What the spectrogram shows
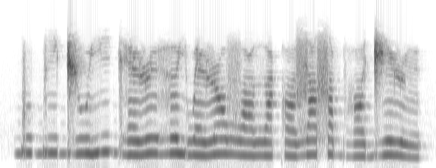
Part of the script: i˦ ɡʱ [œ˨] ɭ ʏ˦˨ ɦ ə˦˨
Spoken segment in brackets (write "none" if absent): ɛ˨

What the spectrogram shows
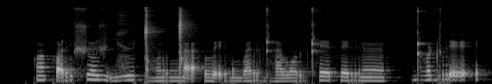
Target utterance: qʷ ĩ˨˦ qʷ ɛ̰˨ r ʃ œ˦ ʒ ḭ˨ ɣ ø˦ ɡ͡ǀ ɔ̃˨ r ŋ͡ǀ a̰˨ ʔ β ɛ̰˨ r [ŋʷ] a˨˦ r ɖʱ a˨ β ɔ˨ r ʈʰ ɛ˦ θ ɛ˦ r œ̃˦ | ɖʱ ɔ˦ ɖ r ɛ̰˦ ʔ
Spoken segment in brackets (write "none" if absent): ŋʷ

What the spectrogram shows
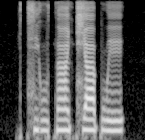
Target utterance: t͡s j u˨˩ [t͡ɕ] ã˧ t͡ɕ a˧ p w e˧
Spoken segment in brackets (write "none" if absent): t̪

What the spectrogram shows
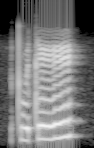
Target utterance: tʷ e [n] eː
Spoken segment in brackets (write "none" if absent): t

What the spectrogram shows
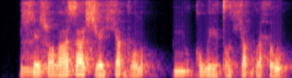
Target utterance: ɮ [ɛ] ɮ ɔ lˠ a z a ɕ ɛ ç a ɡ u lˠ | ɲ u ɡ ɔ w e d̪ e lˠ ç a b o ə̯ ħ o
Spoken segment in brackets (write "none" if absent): ɛ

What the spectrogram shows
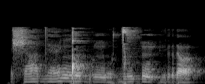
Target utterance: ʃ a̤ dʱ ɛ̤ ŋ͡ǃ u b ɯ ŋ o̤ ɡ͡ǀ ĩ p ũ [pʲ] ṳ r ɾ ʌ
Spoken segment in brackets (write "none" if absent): pʲ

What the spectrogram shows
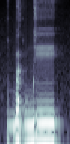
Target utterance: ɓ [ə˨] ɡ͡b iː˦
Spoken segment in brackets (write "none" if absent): ə˦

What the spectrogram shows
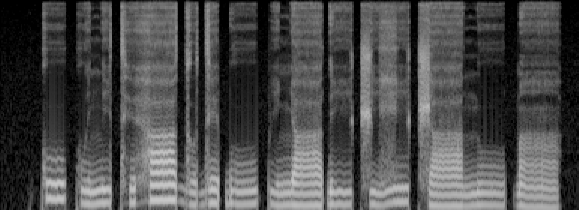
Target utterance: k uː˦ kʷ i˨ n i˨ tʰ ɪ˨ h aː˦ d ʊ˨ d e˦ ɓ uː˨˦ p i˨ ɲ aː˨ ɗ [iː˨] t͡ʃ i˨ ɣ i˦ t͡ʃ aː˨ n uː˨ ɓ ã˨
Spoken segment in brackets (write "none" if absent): iː˨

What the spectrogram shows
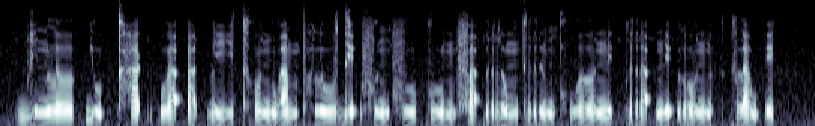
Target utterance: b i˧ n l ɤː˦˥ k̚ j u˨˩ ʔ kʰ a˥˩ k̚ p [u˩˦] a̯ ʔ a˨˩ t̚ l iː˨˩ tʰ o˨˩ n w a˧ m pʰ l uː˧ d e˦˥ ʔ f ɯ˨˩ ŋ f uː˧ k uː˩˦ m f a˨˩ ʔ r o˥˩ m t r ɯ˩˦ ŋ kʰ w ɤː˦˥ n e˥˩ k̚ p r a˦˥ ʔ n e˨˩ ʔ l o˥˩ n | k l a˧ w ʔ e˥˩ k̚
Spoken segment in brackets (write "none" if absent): u˨˩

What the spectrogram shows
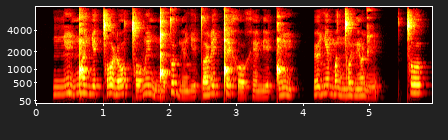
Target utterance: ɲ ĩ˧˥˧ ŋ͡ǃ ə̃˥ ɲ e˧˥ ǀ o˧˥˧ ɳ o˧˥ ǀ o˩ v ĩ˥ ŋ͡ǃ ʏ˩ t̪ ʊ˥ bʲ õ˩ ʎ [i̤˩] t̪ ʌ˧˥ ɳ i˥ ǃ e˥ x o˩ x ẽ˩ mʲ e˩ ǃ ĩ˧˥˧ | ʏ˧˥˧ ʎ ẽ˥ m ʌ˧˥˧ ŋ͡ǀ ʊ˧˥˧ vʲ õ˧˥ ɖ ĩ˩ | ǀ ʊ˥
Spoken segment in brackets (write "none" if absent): i˩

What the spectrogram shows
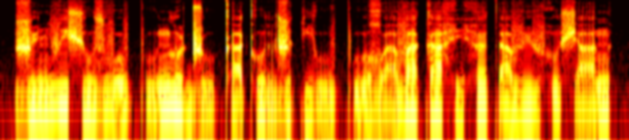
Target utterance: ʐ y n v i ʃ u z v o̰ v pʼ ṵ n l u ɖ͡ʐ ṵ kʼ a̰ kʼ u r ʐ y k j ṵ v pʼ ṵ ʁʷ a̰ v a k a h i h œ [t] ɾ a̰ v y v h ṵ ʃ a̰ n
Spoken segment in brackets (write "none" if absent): t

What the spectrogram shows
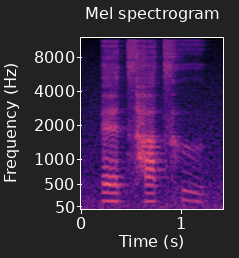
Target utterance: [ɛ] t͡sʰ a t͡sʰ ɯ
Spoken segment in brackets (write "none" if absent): ɛ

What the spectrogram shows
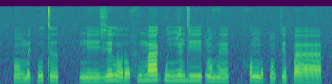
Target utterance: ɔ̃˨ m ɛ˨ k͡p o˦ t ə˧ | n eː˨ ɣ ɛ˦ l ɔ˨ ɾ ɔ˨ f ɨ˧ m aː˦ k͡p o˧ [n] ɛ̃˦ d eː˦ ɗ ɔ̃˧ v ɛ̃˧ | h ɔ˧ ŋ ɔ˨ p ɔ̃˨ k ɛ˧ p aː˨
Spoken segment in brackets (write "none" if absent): ɲ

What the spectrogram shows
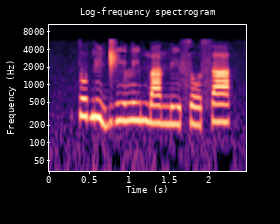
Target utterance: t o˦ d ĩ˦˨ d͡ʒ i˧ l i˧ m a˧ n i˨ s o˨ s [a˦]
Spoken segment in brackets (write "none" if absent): a˧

